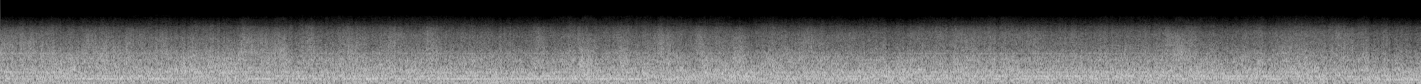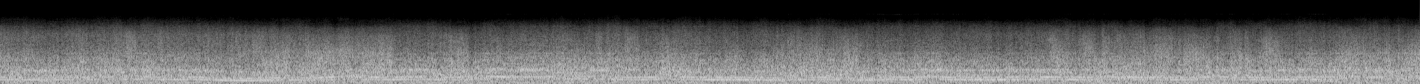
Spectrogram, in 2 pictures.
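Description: Yamaha GP1800R SVHO jet ski's supercharged four-stroke engine running steadily under way, with a continuous rush of wind and water. Its pitch drops slightly about halfway through and then wavers a little.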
